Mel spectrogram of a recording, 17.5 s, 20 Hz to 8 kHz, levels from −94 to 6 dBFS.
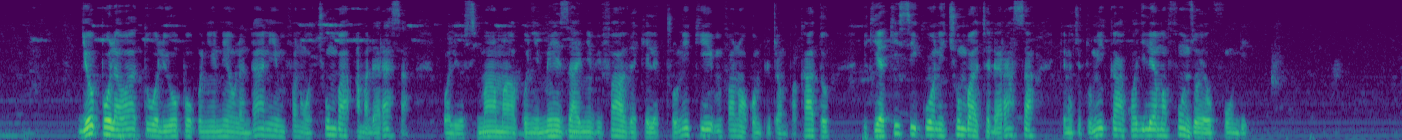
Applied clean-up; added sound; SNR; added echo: none; none; none; none.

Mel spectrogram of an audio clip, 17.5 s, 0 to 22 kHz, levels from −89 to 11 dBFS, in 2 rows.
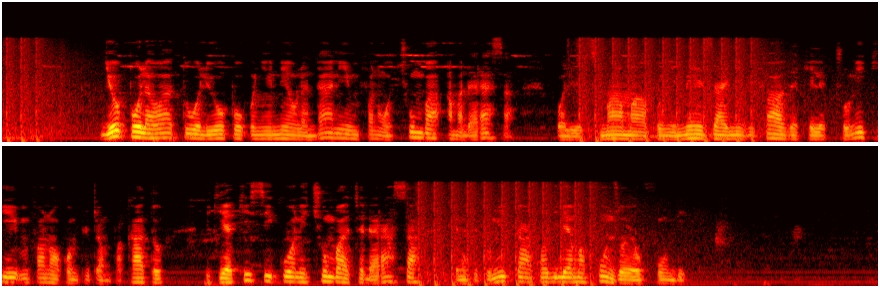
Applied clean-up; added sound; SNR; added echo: none; Gunshot, gunfire; 19 dB; none.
